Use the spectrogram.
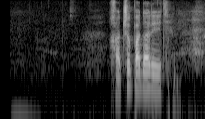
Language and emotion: Russian, neutral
